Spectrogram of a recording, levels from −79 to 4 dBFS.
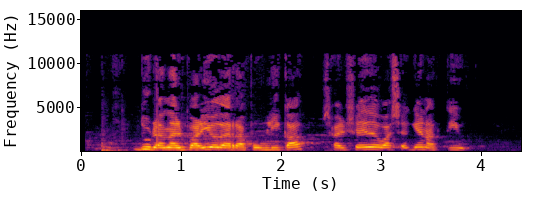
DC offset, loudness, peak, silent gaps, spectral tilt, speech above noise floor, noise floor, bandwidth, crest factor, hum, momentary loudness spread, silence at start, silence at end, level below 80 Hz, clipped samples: under 0.1%; -15 LUFS; 0 dBFS; none; -3.5 dB/octave; 20 dB; -35 dBFS; 11.5 kHz; 16 dB; none; 17 LU; 0.2 s; 0.55 s; -58 dBFS; under 0.1%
